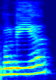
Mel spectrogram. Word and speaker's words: Bonilla: Do you pronounce it Bonilla? Yes, that's right.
